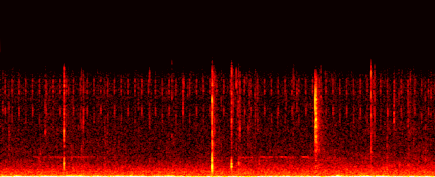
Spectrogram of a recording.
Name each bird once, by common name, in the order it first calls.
Tufted Titmouse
